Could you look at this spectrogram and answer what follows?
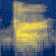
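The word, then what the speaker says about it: גן: In Hebrew, that's gone. You would spell that in English, G-A-N, gone. Okay. A has an ah sound in Hebrew.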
